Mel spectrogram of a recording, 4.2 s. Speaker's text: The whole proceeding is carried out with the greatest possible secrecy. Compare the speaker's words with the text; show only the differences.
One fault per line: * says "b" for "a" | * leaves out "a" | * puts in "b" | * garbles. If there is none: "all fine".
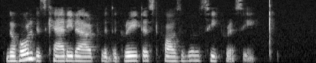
* leaves out "proceeding"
